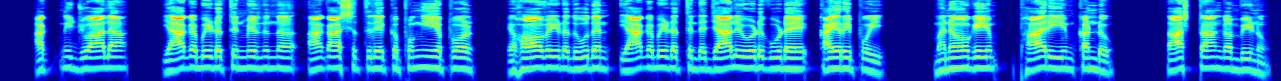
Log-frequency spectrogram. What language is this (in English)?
Malayalam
